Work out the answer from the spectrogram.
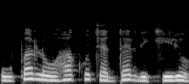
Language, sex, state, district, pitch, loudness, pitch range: Rajasthani, female, Rajasthan, Nagaur, 195 Hz, -14 LUFS, 180-220 Hz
